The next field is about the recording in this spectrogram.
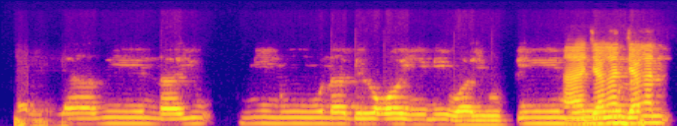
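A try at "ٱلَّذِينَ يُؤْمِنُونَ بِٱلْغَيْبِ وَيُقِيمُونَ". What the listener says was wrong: Jangan ikhtilas ya, itu ikhtilas. Alladzina yu'minuna bil ghaibi. Jangan. Jadi temponya harus stabil ya. Jangan bil ghaibi, jangan bil ghaibi. Beda ya. Bil ghaibi dengan bil ghaibi. Perhatikan di situ, itu ada lin ya pada lafaz ghaibi.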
